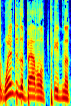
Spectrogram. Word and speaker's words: Pydna: The Battle of Pydna. Have I said that right, Harold? – That's right.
